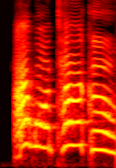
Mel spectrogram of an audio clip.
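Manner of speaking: very high, loud, squeaky cartoon voice. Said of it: "Gurr from Invader Zim who's like".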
